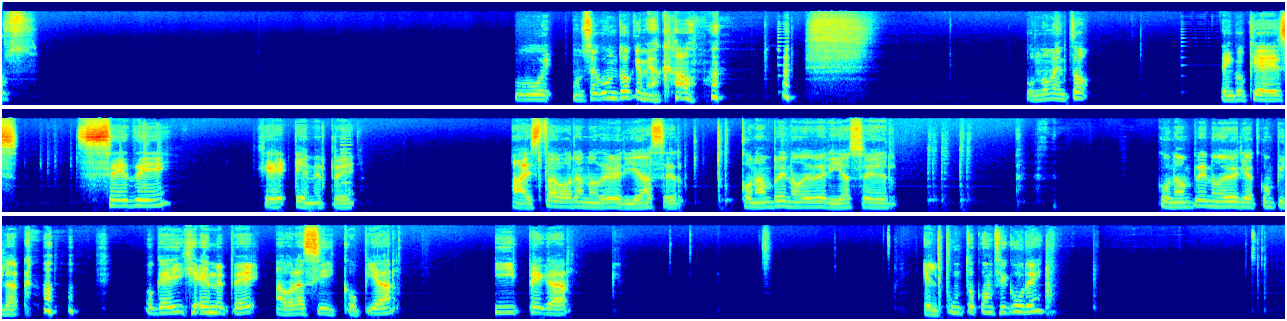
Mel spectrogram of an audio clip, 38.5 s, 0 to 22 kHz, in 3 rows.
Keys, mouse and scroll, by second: 7.6 Down, 9.2 Up, 10.5 BackSpace, 11.1 BackSpace, 11.2-11.8 BackSpace, 14.1 typing, 15.4-16.0 typing, 18.1 typing, 19.4 typing, 19.9 Tab, 28.6 right click, 29.4 click, 30.7 right click, 32.2 click, 35.1 Return.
